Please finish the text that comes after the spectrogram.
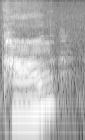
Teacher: the consonant 이응 in the final position is pronounced as 응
